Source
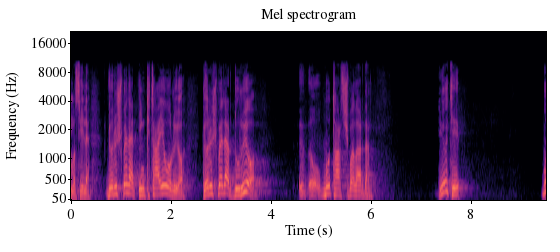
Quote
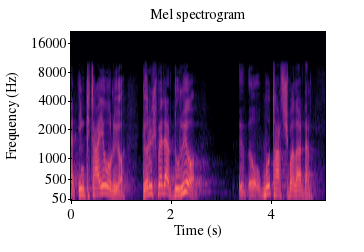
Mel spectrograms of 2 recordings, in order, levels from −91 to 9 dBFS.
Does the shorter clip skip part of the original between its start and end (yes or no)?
no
